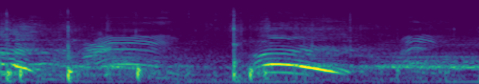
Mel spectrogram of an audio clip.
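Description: Soft tennis rally: the soft rubber ball struck by rackets and bouncing on the court makes several sharp pops, between loud shouts from the players that arch up and down in pitch.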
